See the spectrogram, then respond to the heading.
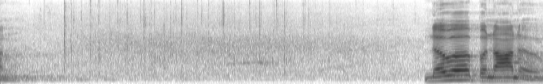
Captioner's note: audience applauds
